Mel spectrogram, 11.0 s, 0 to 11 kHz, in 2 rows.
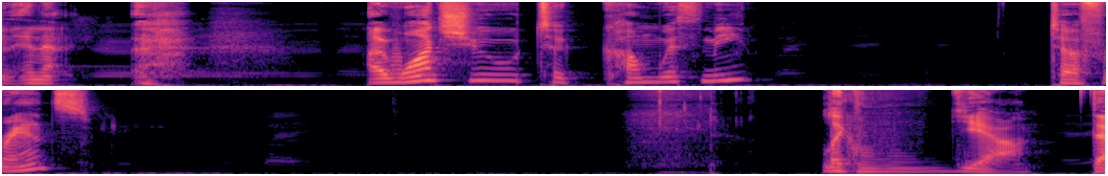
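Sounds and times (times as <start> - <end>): man breathing: 0.7 - 1.7, 8.6 - 9.3.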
